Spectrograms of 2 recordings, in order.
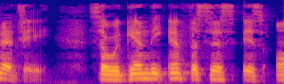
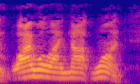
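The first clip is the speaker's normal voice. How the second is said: ordinary talk, nothing marked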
